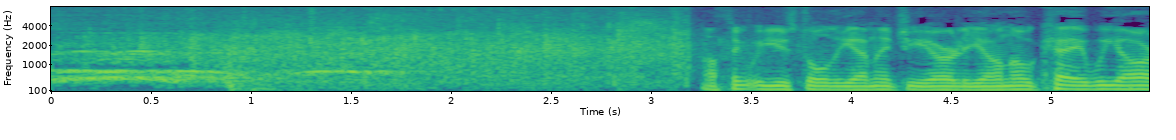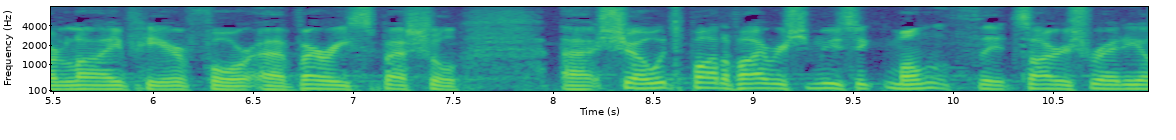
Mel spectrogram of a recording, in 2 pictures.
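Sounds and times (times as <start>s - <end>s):
audience applause: 0.0s - 3.6s
speech: 3.3s - 10.9s.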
